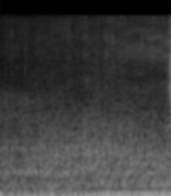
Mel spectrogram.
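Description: Motorcycle engine running at low riding speed, with wind noise on the microphone; the low rumble swells a little past the middle.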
